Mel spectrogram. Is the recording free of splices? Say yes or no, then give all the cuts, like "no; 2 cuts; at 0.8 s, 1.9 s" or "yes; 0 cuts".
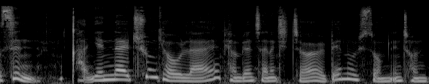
no; 1 cut; at 2.8 s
